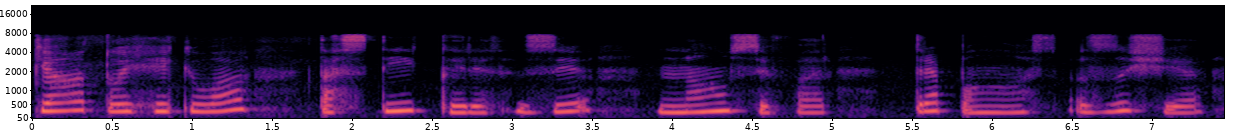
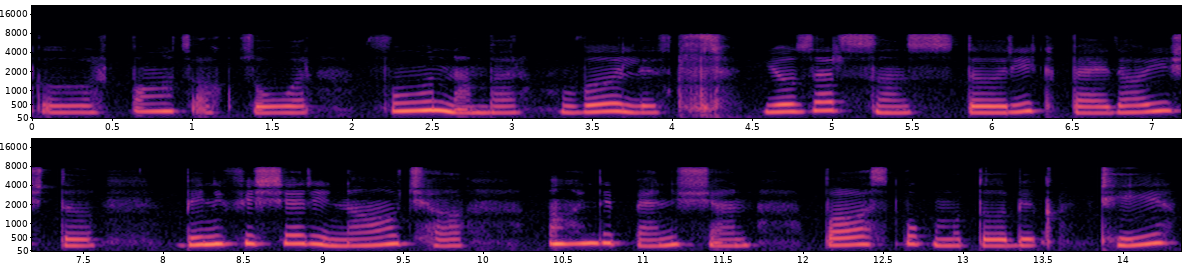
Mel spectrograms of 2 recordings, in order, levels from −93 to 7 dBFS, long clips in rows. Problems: constant background noise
